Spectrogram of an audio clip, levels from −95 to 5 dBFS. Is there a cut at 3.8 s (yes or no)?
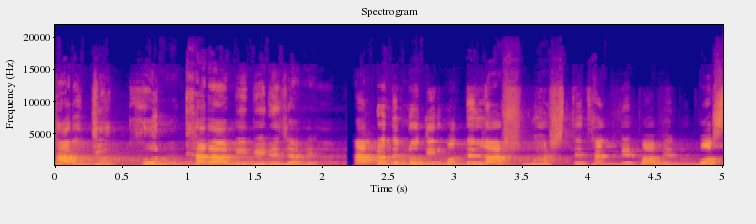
no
